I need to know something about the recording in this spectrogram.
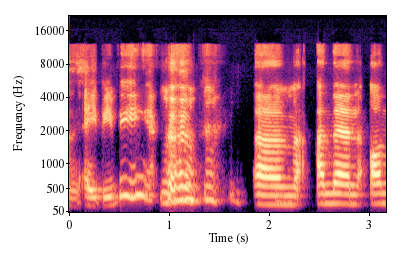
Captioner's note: laughs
